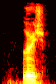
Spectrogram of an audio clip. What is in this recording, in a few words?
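"лызь", Komi, male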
